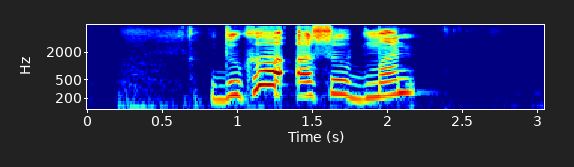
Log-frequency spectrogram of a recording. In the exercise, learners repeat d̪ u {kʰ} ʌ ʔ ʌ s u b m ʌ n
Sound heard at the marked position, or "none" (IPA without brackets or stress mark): kʰ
